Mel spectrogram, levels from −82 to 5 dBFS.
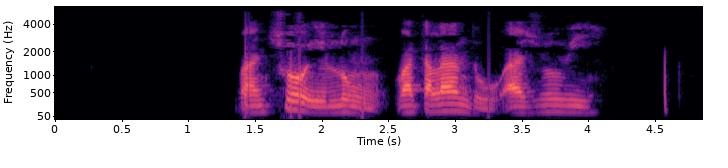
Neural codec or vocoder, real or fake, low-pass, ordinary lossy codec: none; real; 5.4 kHz; MP3, 24 kbps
